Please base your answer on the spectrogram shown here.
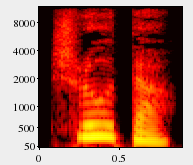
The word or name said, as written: ಶ್ರೋತ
